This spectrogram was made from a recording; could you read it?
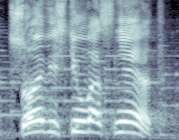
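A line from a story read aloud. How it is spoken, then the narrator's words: Discontented shout. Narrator (Russian): какой-нибудь человек, недовольный мандаринами, крикнет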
